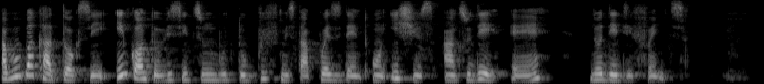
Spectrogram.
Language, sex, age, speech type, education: Nigerian Pidgin, female, 15-29, spontaneous, tertiary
